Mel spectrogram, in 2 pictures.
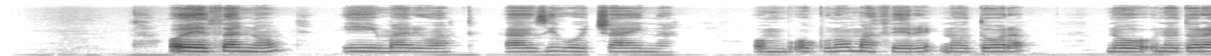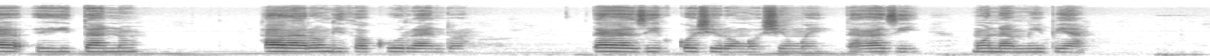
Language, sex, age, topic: Oshiwambo, female, 18-24, finance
